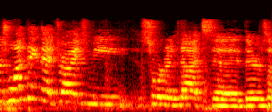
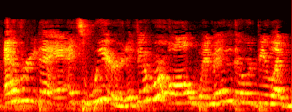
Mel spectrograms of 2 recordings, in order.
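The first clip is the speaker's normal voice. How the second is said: ordinary delivery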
